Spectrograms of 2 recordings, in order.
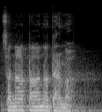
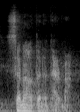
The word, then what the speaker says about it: Sanatana Dharma: It is not Sanatana Dharma, Mr. So-and-so, it is Sanatana Dharma.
